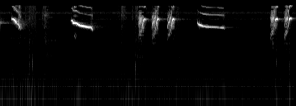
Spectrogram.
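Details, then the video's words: High, thin song of a Javan sunbird, intended as a tutor and prompt for other birds: separate falling whistles spaced between short clusters of sharp chips, over a faint low rumbling hum. "Kolibri wulung gacor"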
